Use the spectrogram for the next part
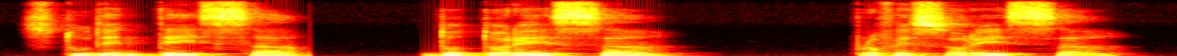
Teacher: La pronuncia ufficiale sarebbe studentessa, dottoressa, professoressa, quindi con la E chiusa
